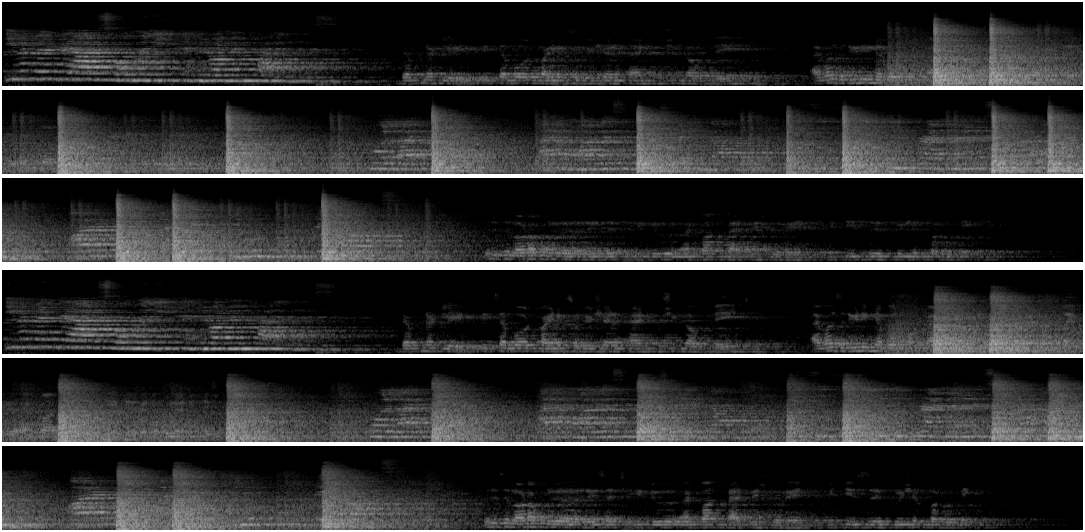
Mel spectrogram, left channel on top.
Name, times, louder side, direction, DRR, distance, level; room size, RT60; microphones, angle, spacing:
voice 1, 0.0-3.1 14.5-15.5 16.2-18.1 18.5-19.1 19.4-21.8 22.3-25.2, equal, ahead, -10 dB, 1.9 m, -36 dB
voice 2, 3.9-7.4 8.1-13.2 26.4-31.3, right 1 dB, 30° right, 2 dB, 0.6 m, -42 dB
sound 1, 8.7-25.9, left 1 dB, 55° left, 0.8 m, -30 dB
9.8 x 6.7 x 3.3 m, 2.5 s
head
